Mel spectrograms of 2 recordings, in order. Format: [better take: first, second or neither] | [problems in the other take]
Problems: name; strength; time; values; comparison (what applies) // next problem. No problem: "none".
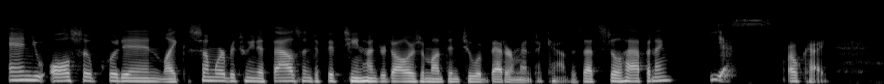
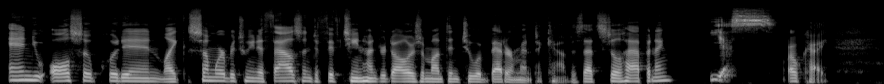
second | muffled; very; fading above 1.5 kHz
